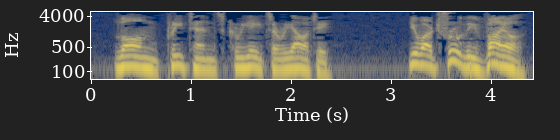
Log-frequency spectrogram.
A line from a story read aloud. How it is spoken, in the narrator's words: A captive fish speaker had shouted at a Tlilazu master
